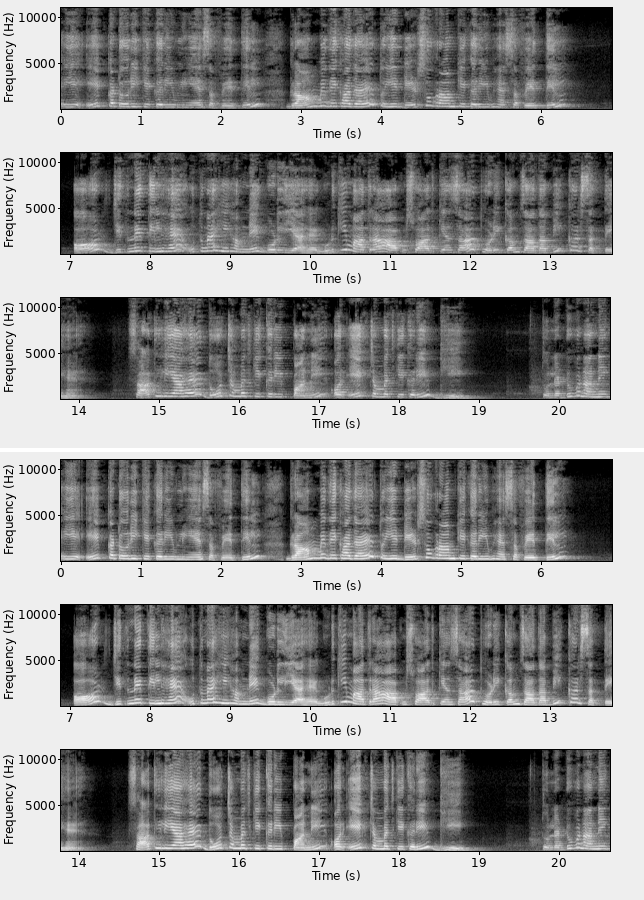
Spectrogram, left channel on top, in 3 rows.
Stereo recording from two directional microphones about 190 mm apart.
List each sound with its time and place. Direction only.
0.0 s a woman's voice: 55° right (ahead or behind)
19.8 s a woman's voice: 30° right (ahead or behind)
